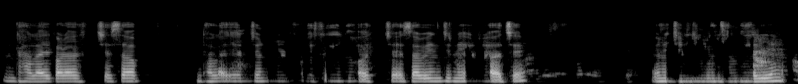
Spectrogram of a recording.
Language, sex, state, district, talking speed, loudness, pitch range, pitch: Bengali, male, West Bengal, Kolkata, 75 wpm, -26 LUFS, 140-160 Hz, 145 Hz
